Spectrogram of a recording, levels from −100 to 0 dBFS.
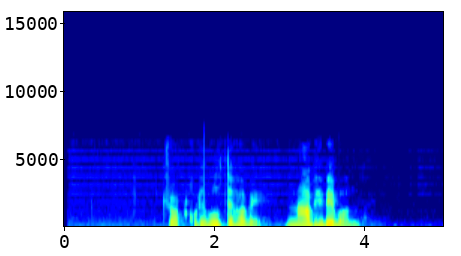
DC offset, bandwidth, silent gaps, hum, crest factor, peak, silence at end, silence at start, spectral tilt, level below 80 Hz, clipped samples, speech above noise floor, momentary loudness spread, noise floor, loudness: under 0.1%; 6.6 kHz; none; none; 24 dB; -20 dBFS; 1.15 s; 1.4 s; -7.5 dB/octave; -74 dBFS; under 0.1%; 42 dB; 14 LU; -84 dBFS; -42 LUFS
